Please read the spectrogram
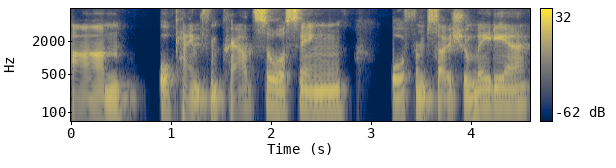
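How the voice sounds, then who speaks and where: A man with an Australian accent speaks, the background around him quiet. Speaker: panel moderator, survey methodologist. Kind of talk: conference panel moderation. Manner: frequent filler words, hesitant.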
